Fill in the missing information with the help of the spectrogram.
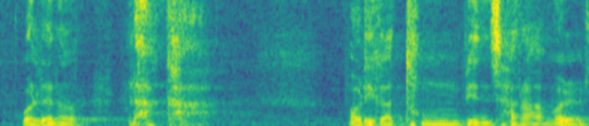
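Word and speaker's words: ῥακά: 그런데 미련한 놈이라고 쓴 것도 제가 궁금해 가지고 어 그 원어를 왜 라가는 라카 원래 라카 이렇게 발음이 라카 이런데 이거는 원어로 썼는데 미련한 놈은 나 번역을 했지 그래서 궁금해 가지고 봤더니 그 문장 사이에 모래 이렇게 써 있어요.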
